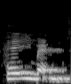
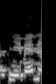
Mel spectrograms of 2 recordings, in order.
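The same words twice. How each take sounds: First: পেমেন্ট as "PHEY-ment"; corrected pronunciation. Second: পেমেন্ট with plain p, "pe-men"; wrong pronunciation. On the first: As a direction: say পেমেন্ট with breathed p and long "ey". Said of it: "এটা হচ্ছে পেমেন্ট". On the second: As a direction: say পেমেন্ট with no puff on p. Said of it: "not এটা পেমেন্ট". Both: Shown as a demonstration.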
